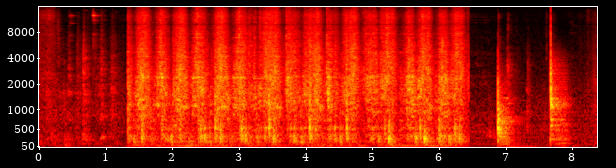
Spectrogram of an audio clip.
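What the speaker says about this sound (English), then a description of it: "I'll round those edges over, give it a bit of a sand" A wooden gate is sanded along its edges, giving steady, loud rasping strokes in a continuous rhythm for several seconds, then stopping, followed by a few brief scrapes and knocks.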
